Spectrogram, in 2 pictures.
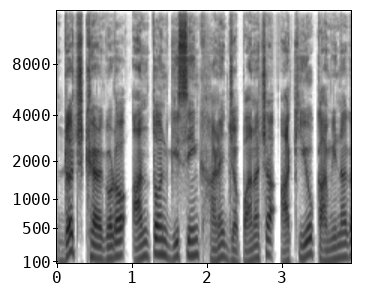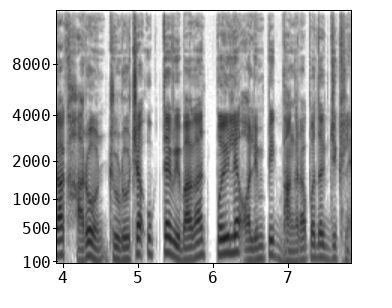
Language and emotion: Goan Konkani, neutral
